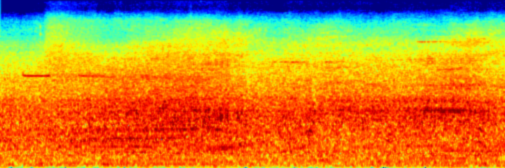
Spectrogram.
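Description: Motor scooters buzz past.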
